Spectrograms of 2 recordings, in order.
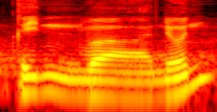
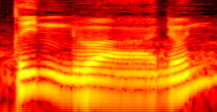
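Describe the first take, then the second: Both takes have the same delivery.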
